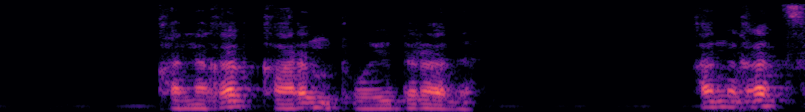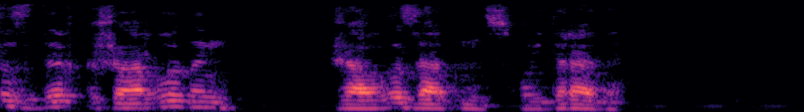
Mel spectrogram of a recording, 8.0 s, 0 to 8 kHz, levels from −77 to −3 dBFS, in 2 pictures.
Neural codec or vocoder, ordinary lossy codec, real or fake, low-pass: none; Opus, 32 kbps; real; 7.2 kHz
